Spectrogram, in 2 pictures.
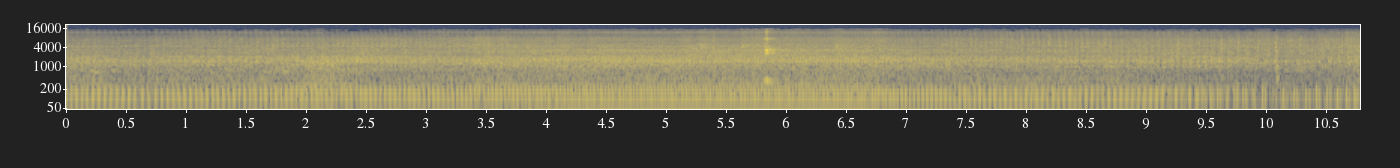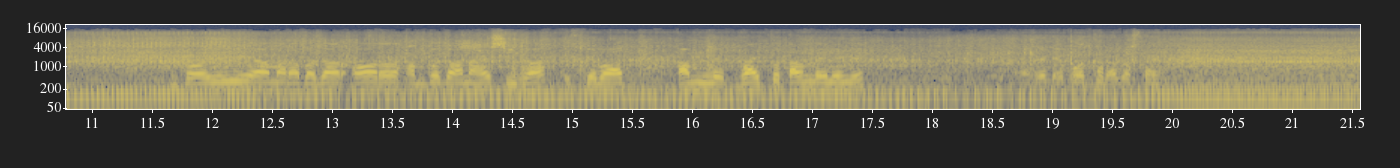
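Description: A motorcycle engine hums steadily, its pitch rising and falling.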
